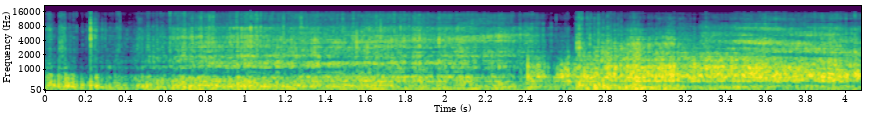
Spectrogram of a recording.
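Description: Long acrylic nails scratch and tap a medium-size, hollow, black printed rigid cardboard cosmetic box. A steady, dry scratching texture runs throughout, with a few sharper taps near the start. About halfway through it turns louder and brighter.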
